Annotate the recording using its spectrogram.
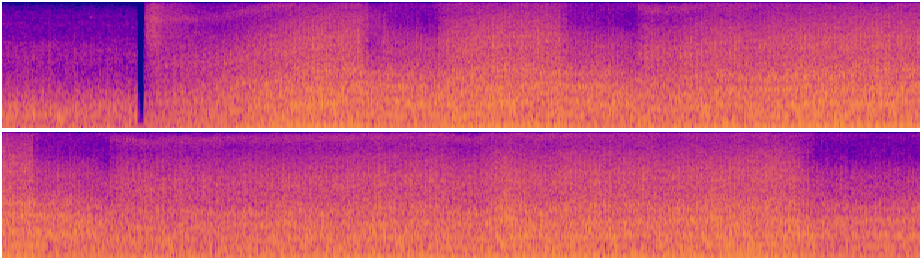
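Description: A heavy truck engine revs up and shifts through its gears as the truck speeds up.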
